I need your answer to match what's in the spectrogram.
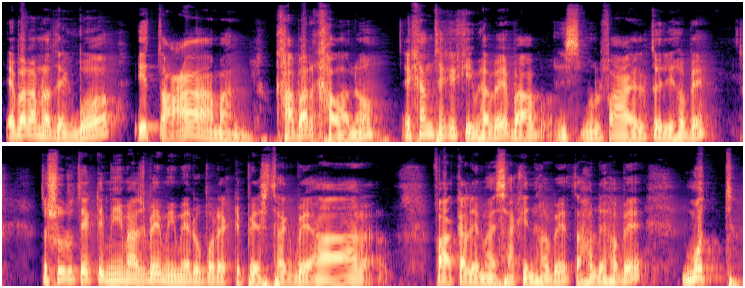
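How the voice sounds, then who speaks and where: A man teaching Arabic grammar in a recorded lesson, explaining in Bengali and reciting word forms in slow, rising drills. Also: mid-range voice, lively intonation, a little mellow.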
